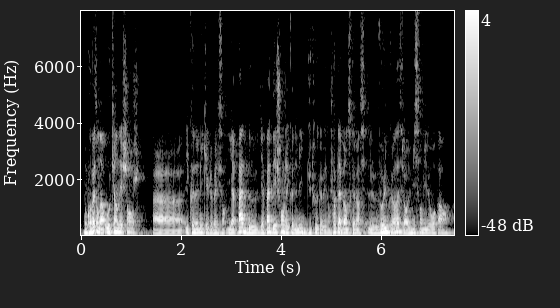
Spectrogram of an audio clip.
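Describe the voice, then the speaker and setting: Fast-talking man, roomy sound. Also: lowish voice, mellow. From India, Ganges plain. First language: Hindi. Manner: talks fast and explanatory, tags sentences with "you see". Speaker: guest expert, professor. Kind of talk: casual interview talk. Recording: roomy echo.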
